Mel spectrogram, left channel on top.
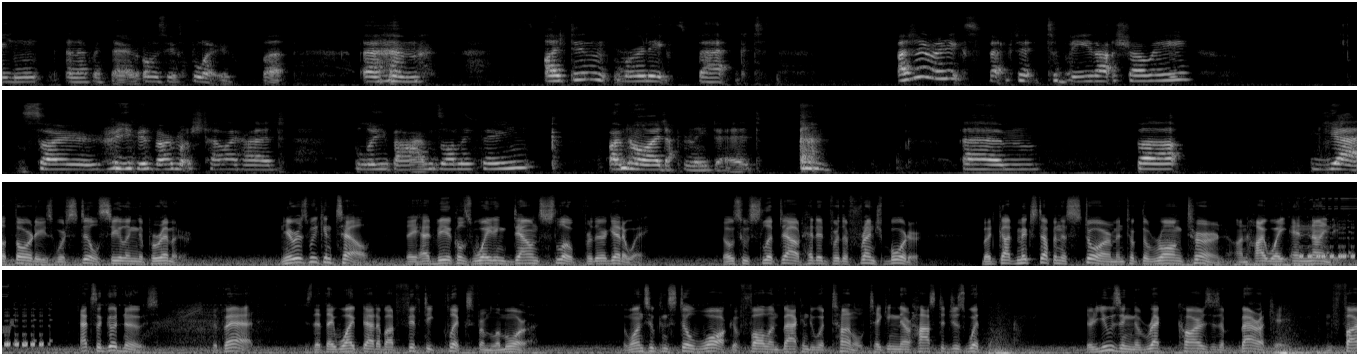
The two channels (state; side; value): different; both; correlation 0.00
